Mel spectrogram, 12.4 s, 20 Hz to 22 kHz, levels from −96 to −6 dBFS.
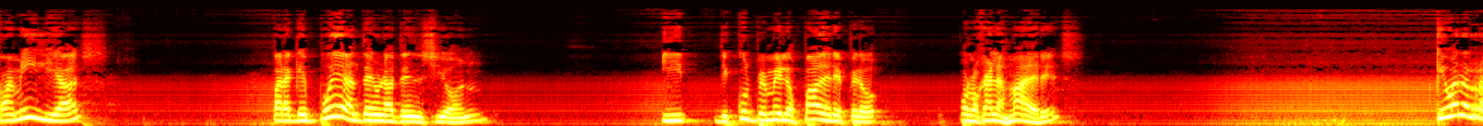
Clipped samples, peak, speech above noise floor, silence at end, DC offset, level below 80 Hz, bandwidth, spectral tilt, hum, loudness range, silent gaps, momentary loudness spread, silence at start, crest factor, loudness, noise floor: under 0.1%; 0 dBFS; 41 dB; 0 s; under 0.1%; -42 dBFS; 9.6 kHz; -8 dB/octave; none; 5 LU; none; 22 LU; 0 s; 14 dB; -12 LUFS; -52 dBFS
